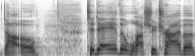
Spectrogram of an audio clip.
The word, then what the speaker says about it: Da'o: Lake Tahoe is actually a mispronunciation of the Washoe word for lake, Da'o.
